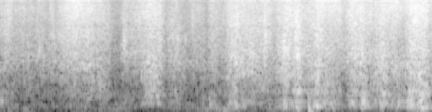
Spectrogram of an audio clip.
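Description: A gloved hand wiping foamy cleaner and loosened carbon off a metal baking tray with a paper napkin: faint, irregular soft rubbing and swishing strokes.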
